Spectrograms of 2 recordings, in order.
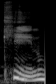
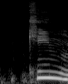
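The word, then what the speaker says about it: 金: Roman alphabet here that uh how this is pronounced and of course this is Keen which is like gold and and it does say Keen here so Keen kin I have the hardest time saying the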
